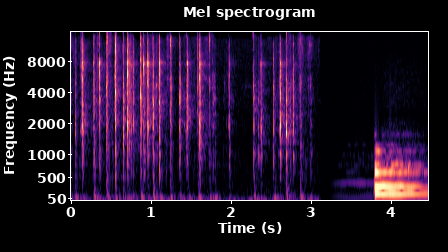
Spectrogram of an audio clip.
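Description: Keyboard-typing sound effect: a quick run of faint key clicks for about two seconds, a short break, then a briefer run. After a moment of near silence, a held musical chord starts just before the end and is the loudest sound.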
